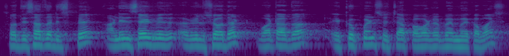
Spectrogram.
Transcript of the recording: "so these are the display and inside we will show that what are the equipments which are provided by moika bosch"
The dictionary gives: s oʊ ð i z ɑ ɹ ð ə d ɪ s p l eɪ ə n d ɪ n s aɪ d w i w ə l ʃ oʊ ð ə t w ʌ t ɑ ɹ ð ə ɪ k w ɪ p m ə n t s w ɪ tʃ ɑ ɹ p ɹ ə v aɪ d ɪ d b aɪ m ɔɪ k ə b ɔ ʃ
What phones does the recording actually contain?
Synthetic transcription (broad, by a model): s oʊ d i s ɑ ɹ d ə d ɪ s p eɪ ə n d ɪ n s aɪ d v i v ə l ʃ oʊ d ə t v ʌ t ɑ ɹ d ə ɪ k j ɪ p m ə n t s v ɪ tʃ ɑ ɹ p ɹ ə v aɪ d ɪ d b aɪ m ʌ k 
